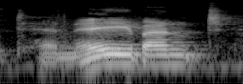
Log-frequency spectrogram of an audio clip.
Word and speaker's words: tenebant: And then with the word tenebant, you pronounce that as tenebant. The stress is therefore on the tene, and that's where you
